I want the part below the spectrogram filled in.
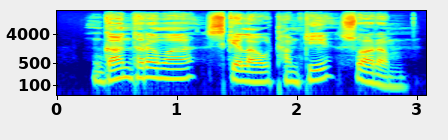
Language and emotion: Bodo, neutral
